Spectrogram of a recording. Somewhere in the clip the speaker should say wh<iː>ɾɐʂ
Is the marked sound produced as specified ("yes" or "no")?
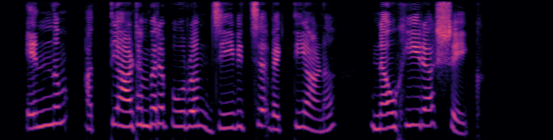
yes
